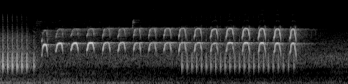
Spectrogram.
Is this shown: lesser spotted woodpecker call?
yes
